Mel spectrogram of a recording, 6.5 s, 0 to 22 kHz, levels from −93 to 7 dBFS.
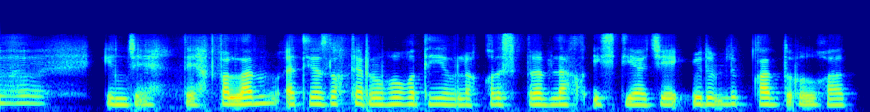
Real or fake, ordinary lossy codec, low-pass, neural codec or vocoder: fake; MP3, 64 kbps; 7.2 kHz; codec, 16 kHz, about 1 kbps, DyCAST, with the encoder's durations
